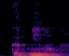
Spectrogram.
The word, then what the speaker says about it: termino: significado en la tercera la sílaba tónica se encuentra en el medio en mí terminó termino si termino mi trabajo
